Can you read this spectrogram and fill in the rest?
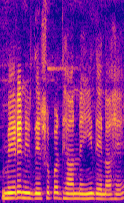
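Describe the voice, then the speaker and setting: A woman with a mellow, even voice guides a relaxation practice over music. She speaks calmly as a meditation instructor, unhurried and soothing, leaving long pauses between short instructions. Her intonation stays very flat and steady. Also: medium pitch. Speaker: yoga nidra meditation instructor. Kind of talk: slow guided meditation narration.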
